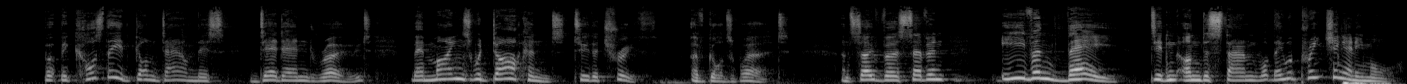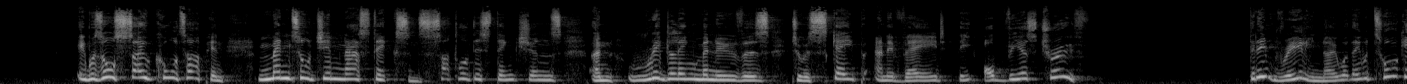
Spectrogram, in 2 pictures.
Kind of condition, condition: setting, live audience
